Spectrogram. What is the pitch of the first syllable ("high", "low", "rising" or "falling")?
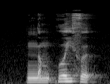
low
